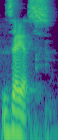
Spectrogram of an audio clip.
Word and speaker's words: Zaius: Zaius. Zaius. Is it like Dr. Zaius?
